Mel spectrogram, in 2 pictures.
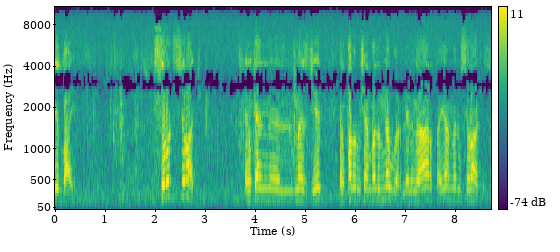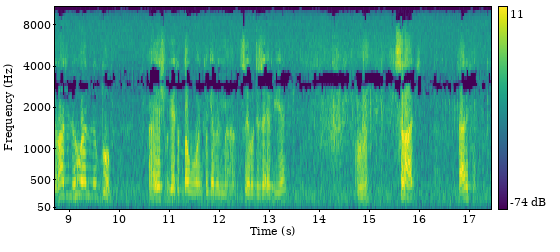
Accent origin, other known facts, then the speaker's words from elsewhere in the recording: Jordan; أضرحة الصحابة عندنا في الأردن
